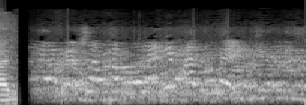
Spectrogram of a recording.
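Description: A crowd of people talking over one another, a dense, steady din of overlapping voices with no single speaker standing out. It cuts in abruptly just after the last word of a station-ident voice.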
